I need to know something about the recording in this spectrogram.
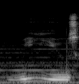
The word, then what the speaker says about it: Weeoo: Yes, it's pronounced Weeoo as in Nintendo Wii U.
